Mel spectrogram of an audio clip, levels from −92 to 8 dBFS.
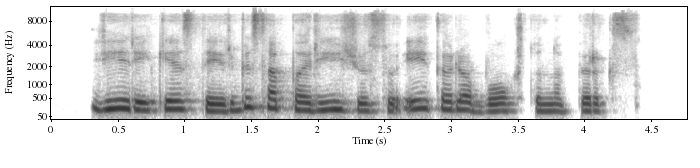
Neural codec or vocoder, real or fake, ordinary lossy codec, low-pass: vocoder, 22.05 kHz, 80 mel bands, WaveNeXt; fake; Opus, 24 kbps; 9.9 kHz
